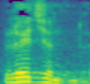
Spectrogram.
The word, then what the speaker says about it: legend: And the accent is on the first syllable, legend.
